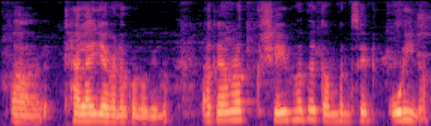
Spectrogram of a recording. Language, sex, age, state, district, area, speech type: Bengali, male, 18-30, West Bengal, Darjeeling, urban, spontaneous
